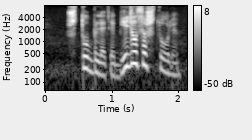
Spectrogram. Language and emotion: Russian, angry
